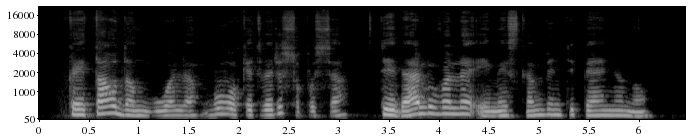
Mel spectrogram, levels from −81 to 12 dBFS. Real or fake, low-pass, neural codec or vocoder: real; 19.8 kHz; none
